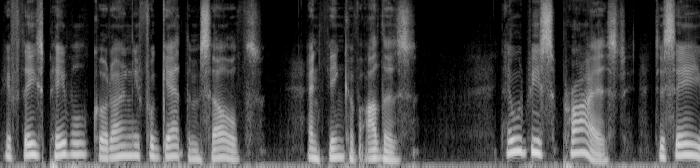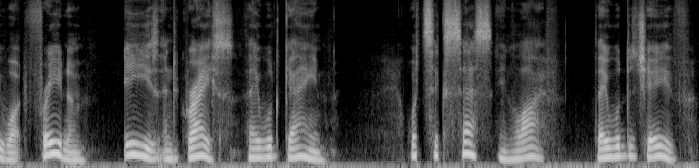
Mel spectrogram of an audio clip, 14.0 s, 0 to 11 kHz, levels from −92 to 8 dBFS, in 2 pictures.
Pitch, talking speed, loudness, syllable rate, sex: 145 Hz, 135 wpm, -18 LUFS, 4.3 syllables/s, male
